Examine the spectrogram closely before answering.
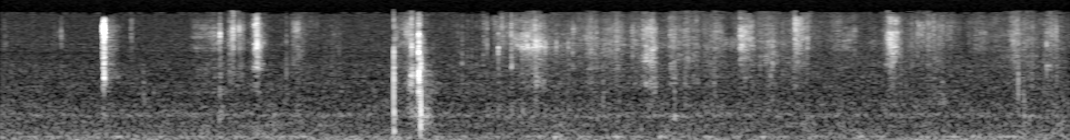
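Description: Football trading cards being slid and flipped through by hand: faint soft flicks and clicks of card against card, with two sharper clicks about two seconds in.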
